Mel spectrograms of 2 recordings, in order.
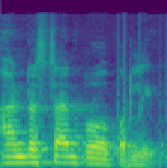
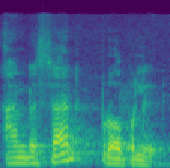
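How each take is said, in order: Both takes have the same delivery.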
